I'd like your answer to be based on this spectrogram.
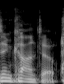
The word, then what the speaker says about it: Encanto: I think it's Encanto. Did I pronounce it right? No, it's Encanto.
